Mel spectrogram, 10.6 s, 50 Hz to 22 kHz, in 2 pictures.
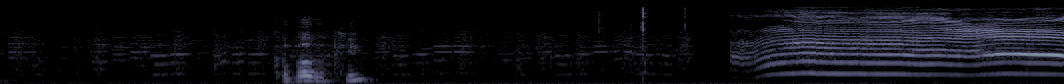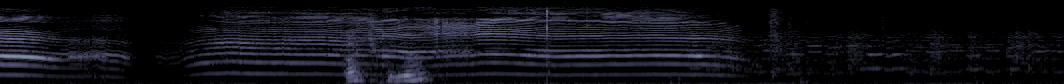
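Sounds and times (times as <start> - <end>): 
speech: 1.4 - 2.0, 7.0 - 7.7
baby crying: 3.6 - 9.1.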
